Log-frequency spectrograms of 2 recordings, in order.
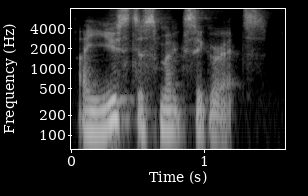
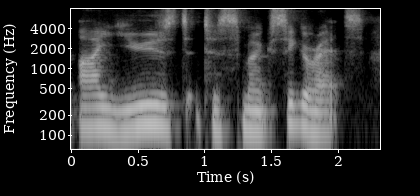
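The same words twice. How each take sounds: First: "used to" said as "use-tu", with the D dropped; spoken form. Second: "used to" with both D and T said clearly; written form. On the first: Teacher showing how natives really say it, D dropped. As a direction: drop the D so "used to" sounds like "yoosta". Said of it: "So I just say used to". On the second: Teacher reading the written form with a clear D and T. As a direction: sound the D and the T in "used to" slowly. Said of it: "it would say used to". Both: Shown as a demonstration.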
